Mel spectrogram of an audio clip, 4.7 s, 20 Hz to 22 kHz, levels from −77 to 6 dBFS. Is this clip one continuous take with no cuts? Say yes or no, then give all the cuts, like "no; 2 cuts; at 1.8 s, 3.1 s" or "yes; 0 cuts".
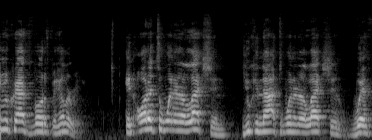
no; 2 cuts; at 1.5 s, 3.5 s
